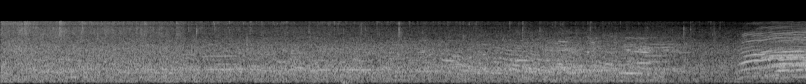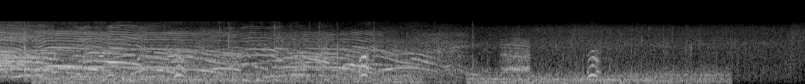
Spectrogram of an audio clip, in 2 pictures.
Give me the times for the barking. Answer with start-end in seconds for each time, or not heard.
8.3-15.4.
